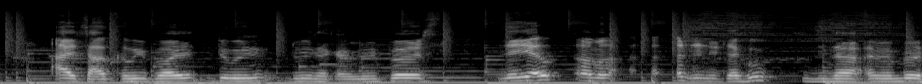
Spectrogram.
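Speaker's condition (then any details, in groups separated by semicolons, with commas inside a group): Cerebral palsy; from birth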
